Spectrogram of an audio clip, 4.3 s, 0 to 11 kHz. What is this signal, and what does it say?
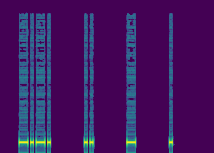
Morse code, heard as a keyed tone, about 20 wpm, spaced as for 10 wpm, 800 Hz. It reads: CITE
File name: Spaced Alphas / Spaced Alphas mp3s / Cs sp @20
